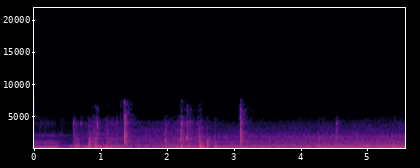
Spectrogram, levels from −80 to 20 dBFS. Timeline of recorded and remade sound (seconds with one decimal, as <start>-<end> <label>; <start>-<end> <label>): 0.0-5.6 recorded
